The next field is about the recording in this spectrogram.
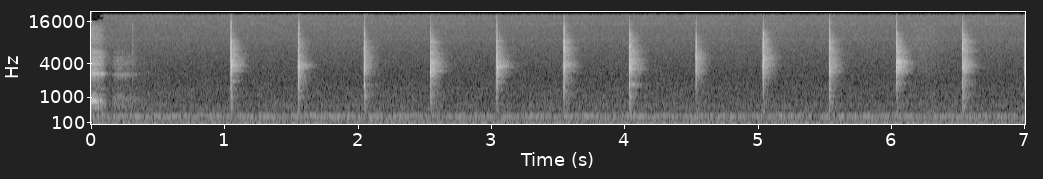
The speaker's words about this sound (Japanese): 首も肩もほぐれてきたところで空いた両手でチョップするように叩いていきます左肩から失礼して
